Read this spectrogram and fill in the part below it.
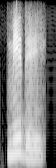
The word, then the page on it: mayday: Indian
